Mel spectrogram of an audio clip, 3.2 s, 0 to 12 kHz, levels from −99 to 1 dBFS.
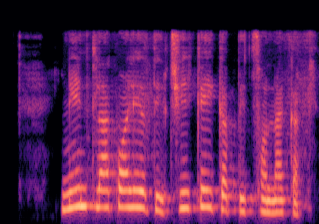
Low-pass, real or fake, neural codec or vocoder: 7.2 kHz; fake; codec, 16 kHz, 4.8 kbps, FACodec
